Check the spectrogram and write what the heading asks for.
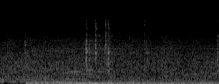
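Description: A few light clicks of a hand tool working the stock 6.0L Power Stroke fan clutch off its fan blade, grouped about a second in, over a low steady hum.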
